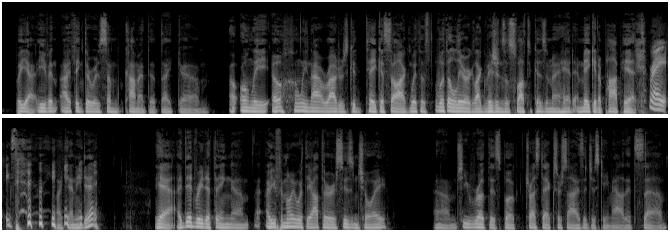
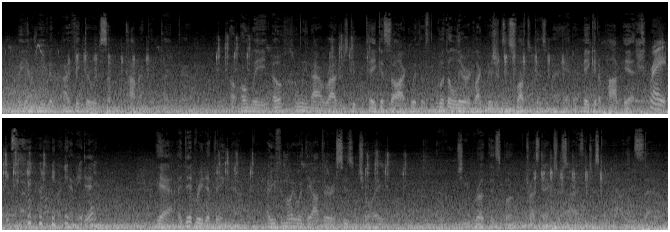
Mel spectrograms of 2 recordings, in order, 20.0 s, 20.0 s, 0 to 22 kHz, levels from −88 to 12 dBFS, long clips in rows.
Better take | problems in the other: first | animal sounds; very loud; throughout; 3 dB above the speech

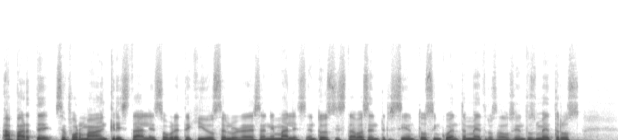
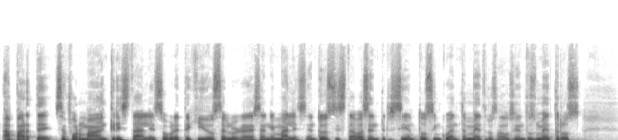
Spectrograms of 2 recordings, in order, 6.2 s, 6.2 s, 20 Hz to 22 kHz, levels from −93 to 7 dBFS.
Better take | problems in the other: second | muffled; very; fading above 2 kHz

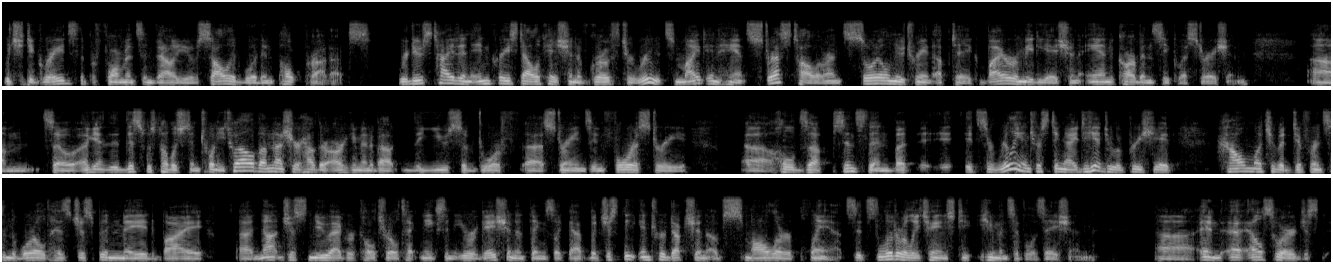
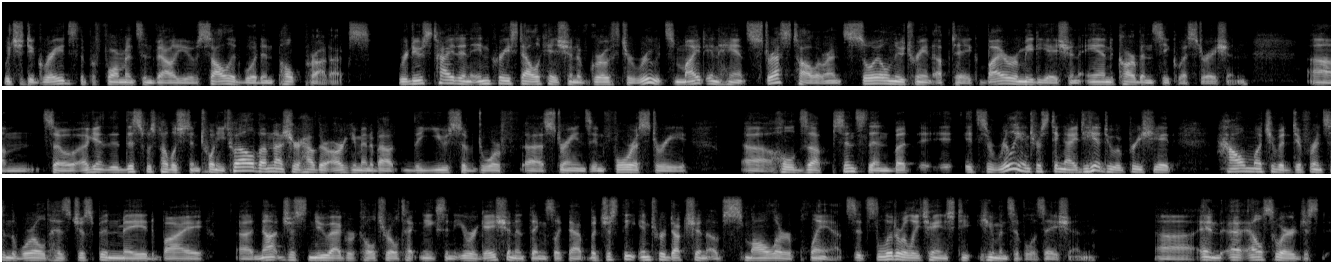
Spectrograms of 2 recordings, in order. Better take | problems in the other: second | garbled, watery; badly; nothing above 8 kHz; slightly in the second

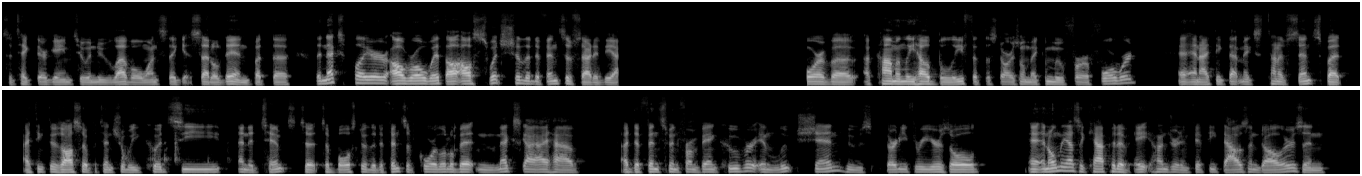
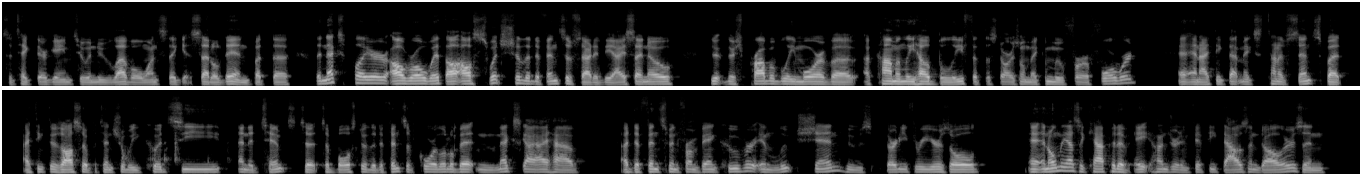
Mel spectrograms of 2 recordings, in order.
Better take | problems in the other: second | audio cutting out; at 6 s for 2 s

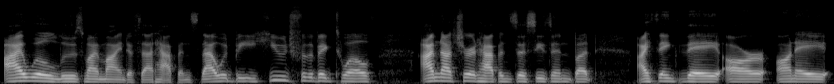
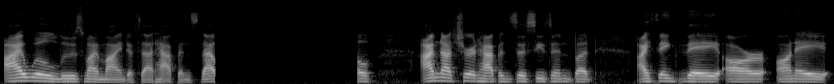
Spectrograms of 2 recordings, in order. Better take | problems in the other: first | audio cutting out; at 2 s for 1.5 s

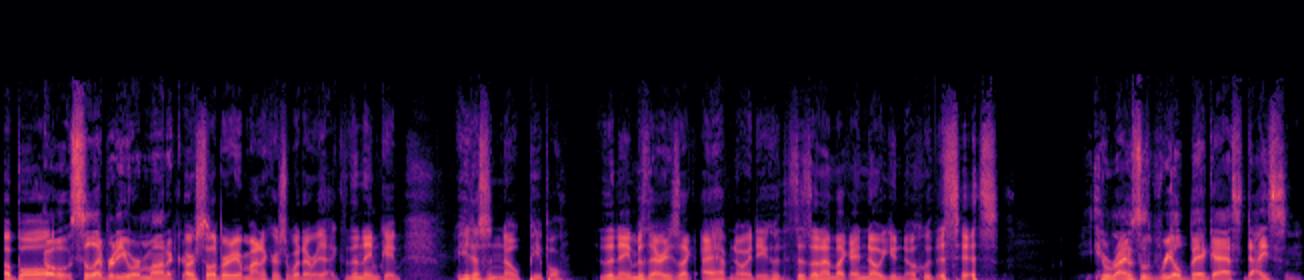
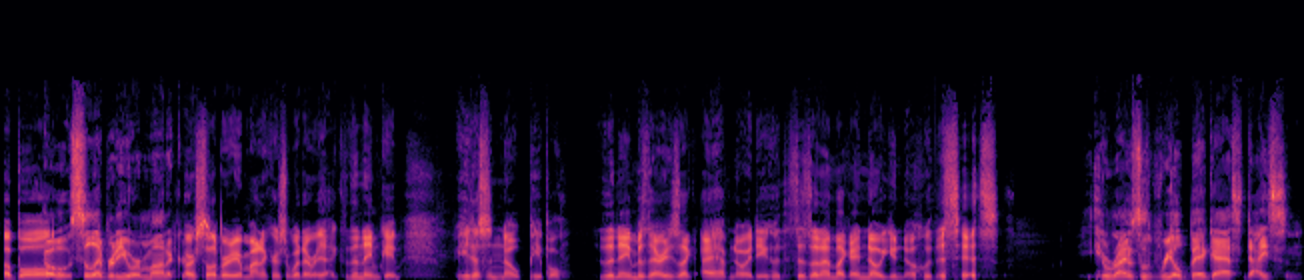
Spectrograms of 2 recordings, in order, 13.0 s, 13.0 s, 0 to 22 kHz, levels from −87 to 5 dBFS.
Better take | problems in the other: first | thin; somewhat; fading below 300 Hz

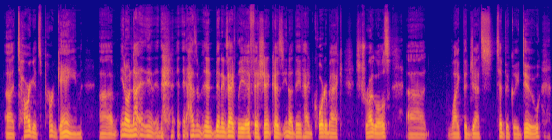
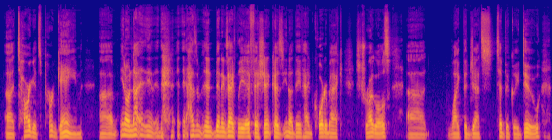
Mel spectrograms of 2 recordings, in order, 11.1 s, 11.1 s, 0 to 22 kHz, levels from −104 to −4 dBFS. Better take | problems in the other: neither | none

